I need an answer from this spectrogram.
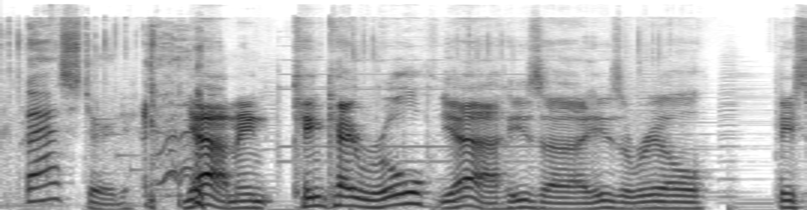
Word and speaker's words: K. Rool: Yeah, I mean, King K. Rool. Yeah, he's a real piece of work. Oh, Hey, speaking of, that kind of sounds like the word cruel.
